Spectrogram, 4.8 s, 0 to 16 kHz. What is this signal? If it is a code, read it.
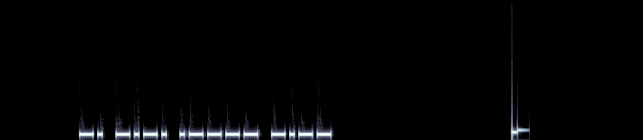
Morse code, heard as a keyed tone, about 36 wpm, 690 Hz. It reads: NC1Y
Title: USA Call Signs - 4 Characters - 2x Character Spacing - 35wpm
